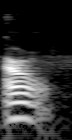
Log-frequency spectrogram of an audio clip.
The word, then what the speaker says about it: Urgil: My name's Urgil. The G is silent, so Earl.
